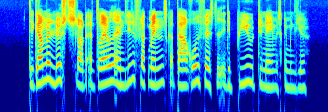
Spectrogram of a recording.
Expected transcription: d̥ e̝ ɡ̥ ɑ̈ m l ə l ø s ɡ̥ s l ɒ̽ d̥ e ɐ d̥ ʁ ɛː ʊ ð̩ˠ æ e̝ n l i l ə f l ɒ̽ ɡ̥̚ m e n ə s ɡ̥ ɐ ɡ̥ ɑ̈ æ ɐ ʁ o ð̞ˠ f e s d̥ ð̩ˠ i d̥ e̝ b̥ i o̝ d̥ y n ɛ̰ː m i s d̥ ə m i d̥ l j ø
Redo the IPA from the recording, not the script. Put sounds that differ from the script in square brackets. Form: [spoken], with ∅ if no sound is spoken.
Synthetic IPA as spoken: d̥ e̝ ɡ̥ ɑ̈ m l ə l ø s [d̥] s l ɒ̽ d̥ [æ] ɐ d̥ ʁ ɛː ʊ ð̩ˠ æ e̝ n l i l ə f l ɒ̽ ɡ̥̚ m e n ə s ɡ̥ ɐ [d̥] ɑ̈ æ ɐ ʁ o ð̞ˠ f e s d̥ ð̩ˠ i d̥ e̝ b̥ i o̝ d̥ y n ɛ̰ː m i s [ɡ̥] ə m i [∅] l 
